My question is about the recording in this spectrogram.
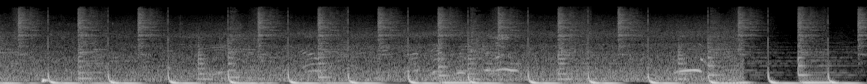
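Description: Background electronic music with a heavy bass kick that drops in pitch on every beat, roughly every 0.6 seconds, and sharp percussion hits over it. Near the end the upper layers cut out briefly, leaving the bass.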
